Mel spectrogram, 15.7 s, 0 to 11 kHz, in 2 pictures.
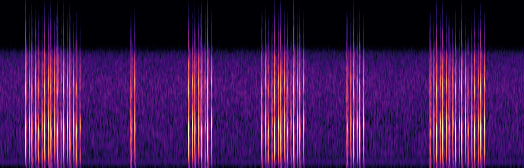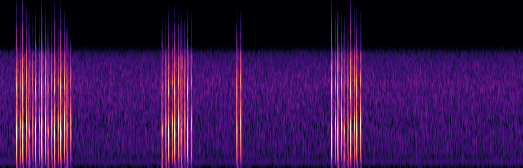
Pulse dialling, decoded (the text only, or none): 9 1 4 7 3 9 9 5 1 5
